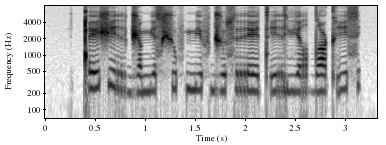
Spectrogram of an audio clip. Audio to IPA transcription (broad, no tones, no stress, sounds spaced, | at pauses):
ǃ e ʃ i r d͡ʒ ɒ mʲ æ s ʃ u f mʲ e f d͡ʒ u s r e tʼ i r vʲ æ r dˤ u kʼ i s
